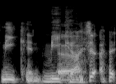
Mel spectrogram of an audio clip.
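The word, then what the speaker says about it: Meechan: By the way, I should say this because everyone's pronouncing it Meechin. It's Meekin.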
